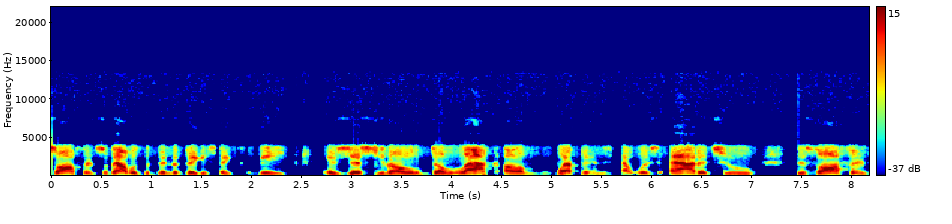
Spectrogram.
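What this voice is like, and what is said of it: Boston accent. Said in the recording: “You can hear the Boston accent.”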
